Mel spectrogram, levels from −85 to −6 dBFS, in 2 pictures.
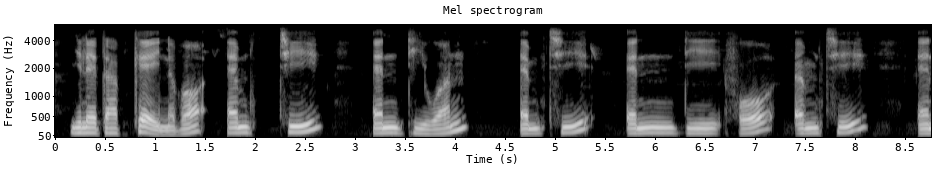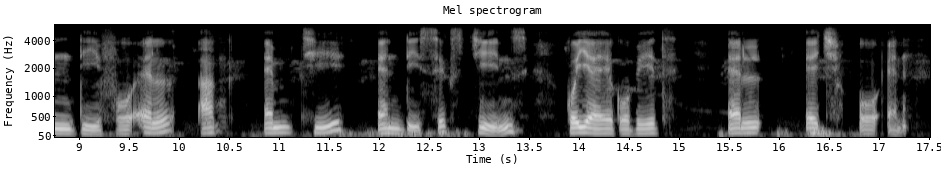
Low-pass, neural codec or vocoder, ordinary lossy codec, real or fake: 5.4 kHz; none; none; real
